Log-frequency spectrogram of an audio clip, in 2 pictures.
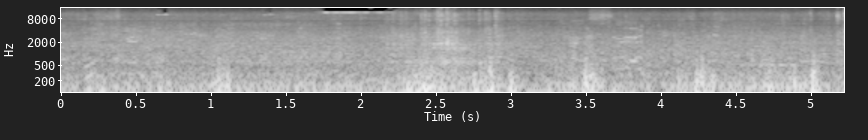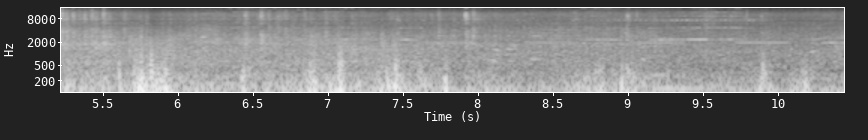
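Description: Engine and road noise of a moving vehicle heard from inside it, a steady low rumble with uneven louder swells.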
